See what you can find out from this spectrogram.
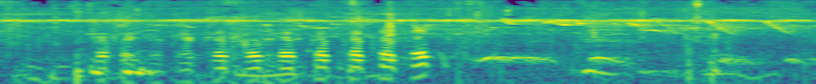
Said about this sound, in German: Aber was wir jetzt hören, ist einerseits ein Laubfrosch.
